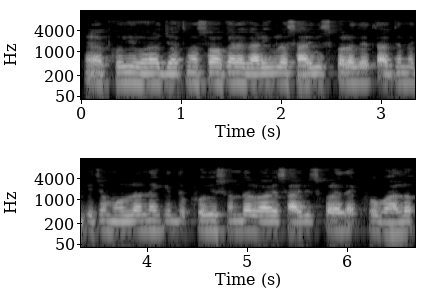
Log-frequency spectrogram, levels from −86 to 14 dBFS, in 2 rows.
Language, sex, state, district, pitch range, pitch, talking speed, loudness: Bengali, male, West Bengal, North 24 Parganas, 115-120 Hz, 120 Hz, 205 wpm, -23 LUFS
